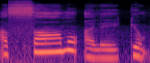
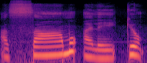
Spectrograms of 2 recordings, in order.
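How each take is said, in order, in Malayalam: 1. salamu-വിൽ നിന്ന് la ഒഴിവാക്കുന്നു. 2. salamu-വിൽ നിന്ന് la ഒഴിവാക്കുന്നു.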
